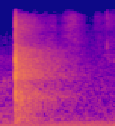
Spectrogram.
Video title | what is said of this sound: La recette facile pour faire votre pain | Il faut que ça sonne creux quand on cogne avec le doigt.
